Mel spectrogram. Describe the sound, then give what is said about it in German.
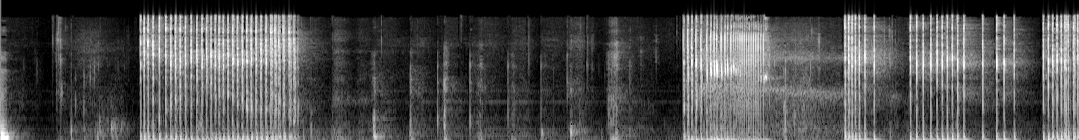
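A voice imitates a dolphin, alternating rapid ratchet-like clicking with loud bursts of harsh, hissing squeals. No words are spoken. “Brutal, das hört sich echt an wie ein Delfin.”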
